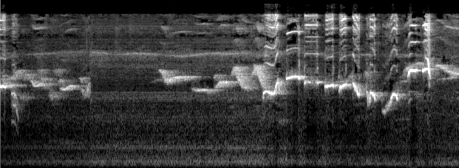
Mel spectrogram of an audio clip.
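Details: Morning exchange of Oriental magpie-robin song, the birds answering one another with sweet gliding whistles that build into rapid, pulsed, scratchy notes and quick chirps toward the end, over a faint low hum.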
